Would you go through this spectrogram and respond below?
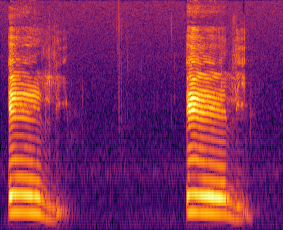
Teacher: e fechado repita depois de mim ela ela ele ele excelente a letra e em final de palavras é comumente pronunciada como um I fraco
